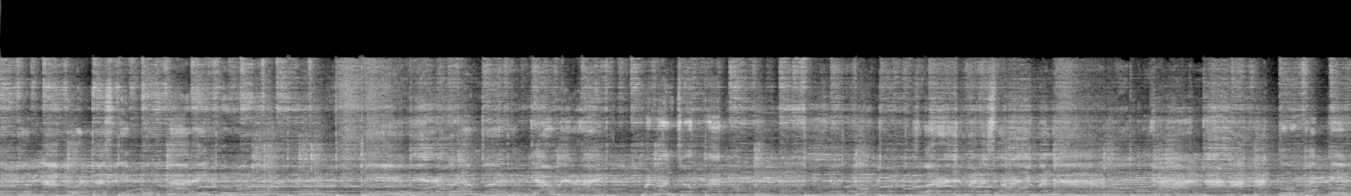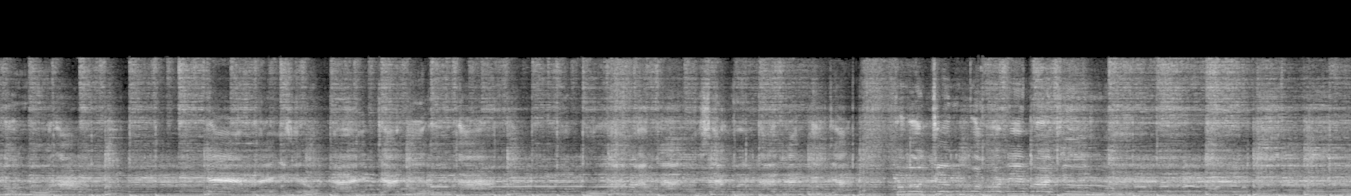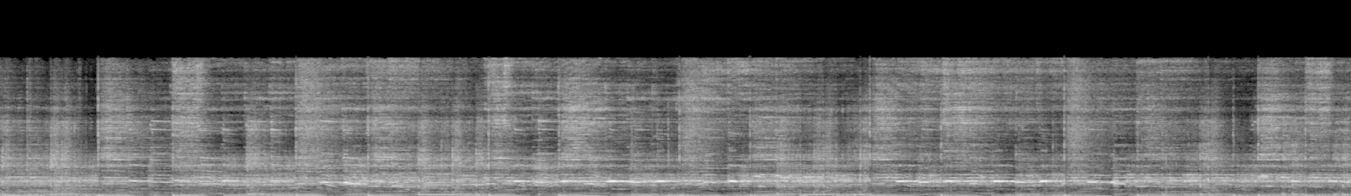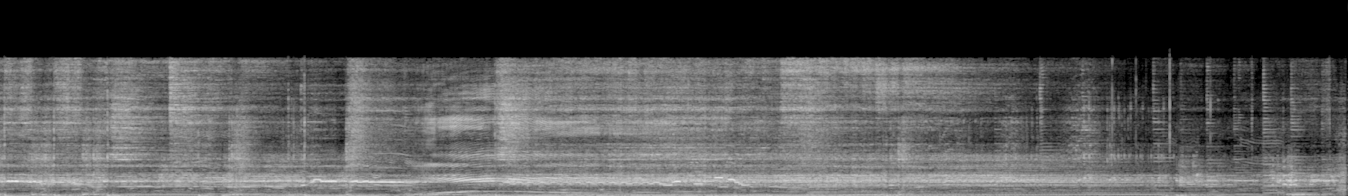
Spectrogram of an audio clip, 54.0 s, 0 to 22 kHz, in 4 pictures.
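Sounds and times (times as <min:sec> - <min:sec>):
live band music over pa: 0:00.0 - 0:54.0
swooping pitch slide: 0:28.1 - 0:54.0.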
